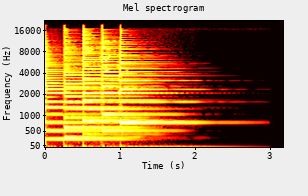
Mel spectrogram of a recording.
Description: G sharp Major 7th C

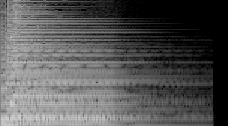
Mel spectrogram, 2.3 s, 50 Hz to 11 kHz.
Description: G sharp Major Add 9th, chord; G#add9 Chord {4 3 X 3 4 4} strummed

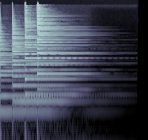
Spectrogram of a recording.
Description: E-Major D sharp

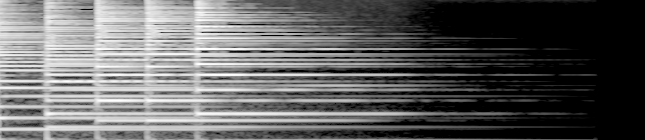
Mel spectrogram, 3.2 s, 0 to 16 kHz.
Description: D-Minor 7th D Guitar DADGAD, chord

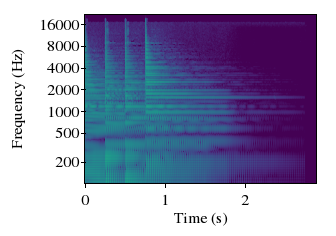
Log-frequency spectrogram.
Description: Eb Major Eb down Bass Standard; arpeggiated; JGuitar

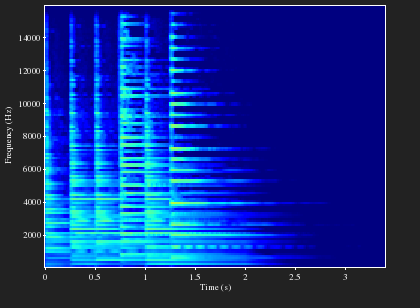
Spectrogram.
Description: Ab Augmented Ab Guitar; 15,15,12,13,12,12; Ab+ arpeggiated

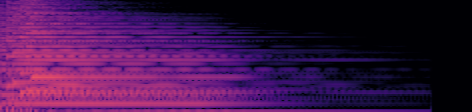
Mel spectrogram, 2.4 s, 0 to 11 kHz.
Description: C 6th Add 9th C down Guitar DADGAD

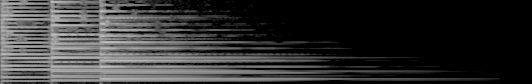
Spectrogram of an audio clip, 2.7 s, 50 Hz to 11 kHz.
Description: B-Minor Sharp 5th, Guitar; arpeggiated; JGuitar

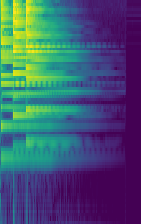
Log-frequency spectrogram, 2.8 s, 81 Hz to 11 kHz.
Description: F Major Flat 5th Guitar DADGAD; down; chord shape

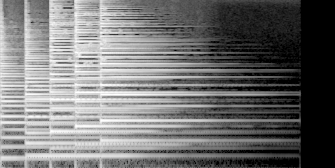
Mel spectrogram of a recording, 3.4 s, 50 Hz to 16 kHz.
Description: Ab Minor Major 11th Ab, Guitar Standard; arpeggiated; JGuitar

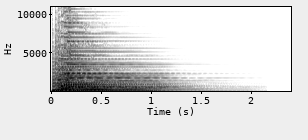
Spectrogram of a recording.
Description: B Minor Major 7th Flat 5th, chord

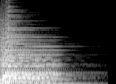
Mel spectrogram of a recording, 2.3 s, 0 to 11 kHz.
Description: Bb Major 7th Flat 5th Bb; BbM7b5 strummed; JGuitar

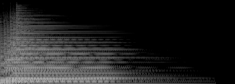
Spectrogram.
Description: G sharp Major 7th Flat 5th

